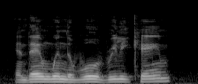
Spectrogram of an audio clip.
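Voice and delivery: ordinary talk, nothing marked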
